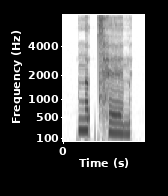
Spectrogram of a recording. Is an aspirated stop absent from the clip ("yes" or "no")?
no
